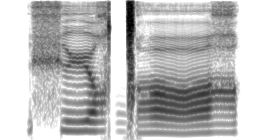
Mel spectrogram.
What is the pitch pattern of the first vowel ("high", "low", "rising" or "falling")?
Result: high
